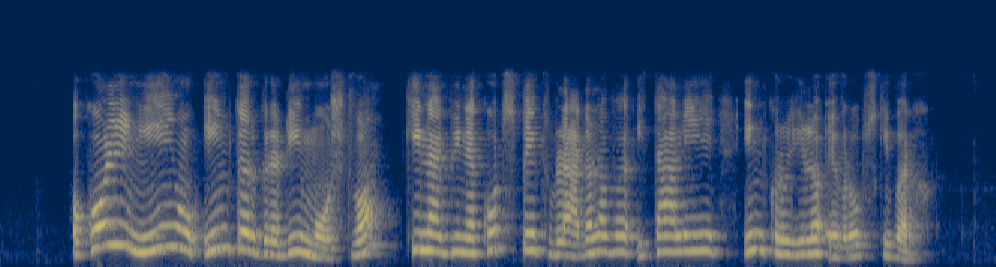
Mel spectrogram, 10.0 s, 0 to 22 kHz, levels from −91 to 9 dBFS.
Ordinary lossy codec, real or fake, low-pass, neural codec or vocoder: Opus, 32 kbps; real; 7.2 kHz; none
